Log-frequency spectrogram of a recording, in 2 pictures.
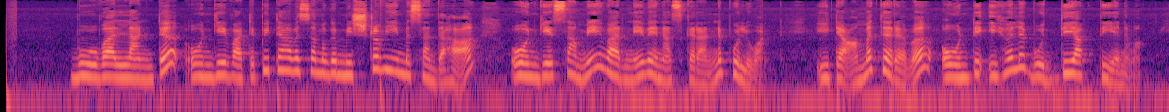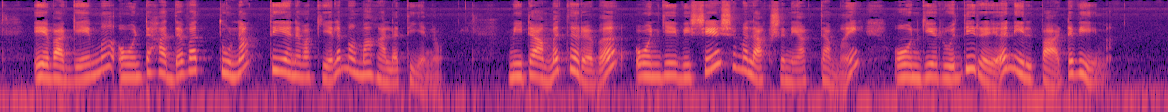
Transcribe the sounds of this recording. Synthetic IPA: buːʋalːanʈəʔounɡeːʋaʈəpiʈaːʋəsaməɡəmisroʋiːməsand̪əɦa̰ | ounɡesameːʋarneʋenaskəɾa̰nːəpulṵʋa̰n | iːʈəʔa̰mət̪əɾəʋəouɳʈəʔiɦələbud̪ːijak̚t̪ijənə̰ʋa̰ | eːʋaɡeːməʔounʈəɦad̪əʋat̪ːunak̚t̪ijenəʋakiəlɐmɐmaɦalɐt̪ijə̰nə̰ʋa̰ | miːʈəamət̪əɾəʋəounɡeːʋiʃeːʃəməlakʂənejak̚t̪ama̰jounɡeɾud̪iɾəjənilpa̰ːʈəʋiːmə̰

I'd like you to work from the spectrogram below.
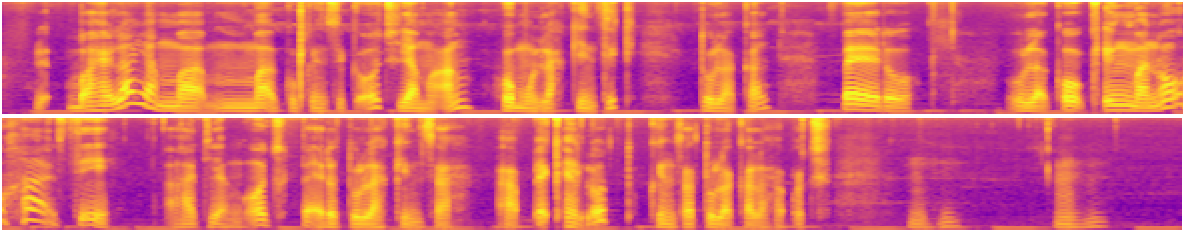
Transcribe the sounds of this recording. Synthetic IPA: baɦelaʔjamamaʔkukinsiko̰t͡ʃjama̰ʔa̰ŋhomulahkinsikt̪ulakal | peɾo | ulakʼoʔkʼiŋmanoʔhaʔt͡siʔa̰hat͡ʃja̰ʔŋʔot͡ʃpḛɾot̪ulahkinsaha̰ɓekʼehlʔo̰t̪u̥kinsaht̪ulakalahʔot͡ʃ̩ | h | h̩

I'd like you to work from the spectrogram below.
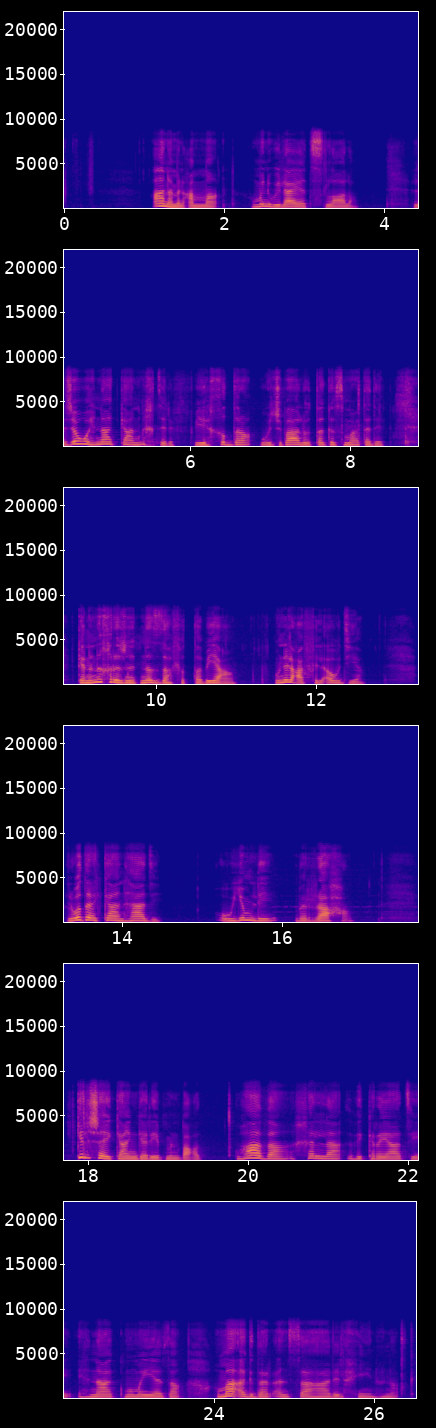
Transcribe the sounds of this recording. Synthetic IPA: ʔanamɪnʕamːaːn | wmɪnwɪlaːjḁsˤlɑːlɑ | ɪld͡ʒawːhɪnaːkːaːnmʊxt̪alɪfːiːxɑd̪ˤɾˤɑwɪd͡ʒɪbaːlwt̪ˤːɑɡsmʊʕt̪ad̪ɪlkɪnanɪxɾˤɑd͡ʒnɪt̪anazːahfit̪ˤːɑbiːʕa | wnɪlʕabfilʔa̰wd̪ɪja | ʔɪlwɑd̪ˤʕkaːnɦaːd̪i | wjɪmli | bɪrˤːɑːħa̰ | kʊlːʃeːkaːnɡaɾiːbmɪnbɑʕd̪ˤ | whaːðaxalːaðɪkɾɪjaːt̪ihɪnaːkmʊmajːazawmaʔa̰ɡd̪ɑɾˤʔa̰nsaːɦalɪlħiːnɦɪnaːk

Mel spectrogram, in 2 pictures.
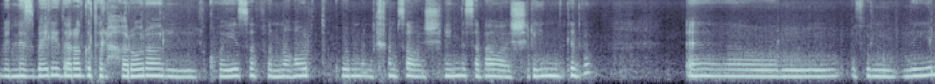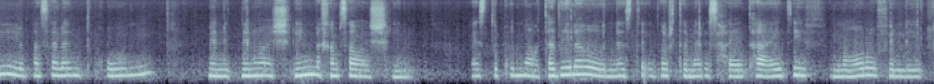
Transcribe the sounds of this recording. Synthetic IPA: benːes̬bæliːd̪ɑɾˤːɑɡælħɑɾˤɑːɾˤɑlkowæjːesæfinːɑɦɑːɾˤt̪æ̥kuːnmenxæmsæweʕeʃɾiːnlesæbʕaweʕeʃɾiːnked̪æ | ʔæwelfilːeːlmæsælænt̪æ̥kʰuːn | menʔet̪neːnweʕeʃɾiːnlexæmsæweʕeʃɾiːn | ħejst̪ækuːnmoʕt̪æd̪elæwenːæːst̪eʔd̪ɑɾˤt̪emæːɾesħajæːt̪hæʕaːd̪ifinːɑɦɑːɾˤwefilːeːl

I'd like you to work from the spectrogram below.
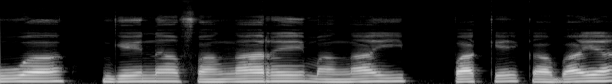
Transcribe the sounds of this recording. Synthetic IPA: ua | ŋɡenafaŋaɾemaŋai | pakekabaja

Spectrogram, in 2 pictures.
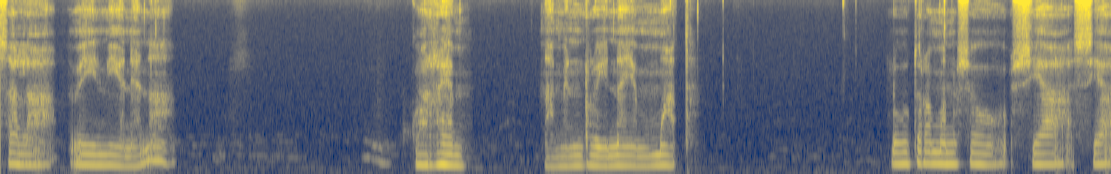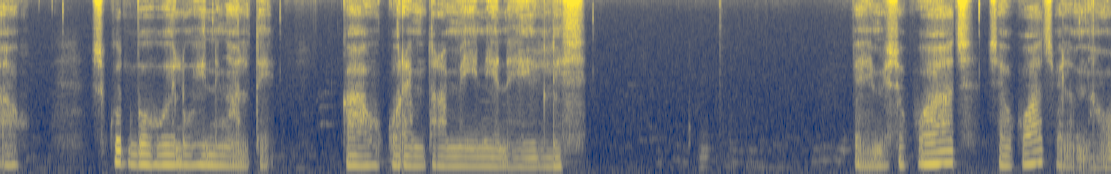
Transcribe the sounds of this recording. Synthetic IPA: salame̞jniene̞na | ko̞ɾe̞m | naminɾojinajemːat | lutaɾamanusowsiasia̰ | si̥kutboɦueluɦiniŋa̰lte̞̰ | kahuko̞ɾe̞mtaɾame̞jnienehelis | pḛḭmisopoat͡ʃsiawkoat͡ʃbḛla̰mnao

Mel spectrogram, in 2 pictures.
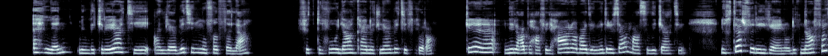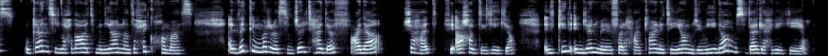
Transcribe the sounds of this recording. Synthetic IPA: ʔaɦlanmɪnðɪkɾɪjːaːt̪ʰiʕanlʊʕbat̪ilmʊfɑðˤːɑlɑ | fit̪ˤːʊfuːlɑkaːnat̪lʊʕbaðkʊɾˤɑ | kʊlːananɪlʕabhafilħɑːɾˤɑbaʕd̪ɪlmad̪ɾˤɑsamaʕsˤɑd̪iqaːt̪inɪxt̪ɑːɾˤfaɾiːɡeːnwɪlɪt̪naːfas | wɪkaːnat̪lːɑħðˤɑːt̪maljaːnːɑðˤɨħɪkwxamaːsʔaðːakːɪɾmɑrˤːɑsad͡ʒːalt̪ɦad̪afʕala | ʃaɦd̪fiʔaːxɪɾˤd̪ɪɡiːɡaʔɪlkɪlːʔɪnd͡ʒaːnmɪnɪlfɑɾˤħakʰaːnat̪ʔajːaːmd͡ʒamiːlawɪsˤɨd̪aːɡaħaɡiːɡɪjːa

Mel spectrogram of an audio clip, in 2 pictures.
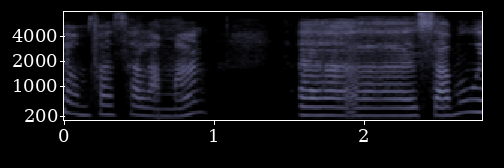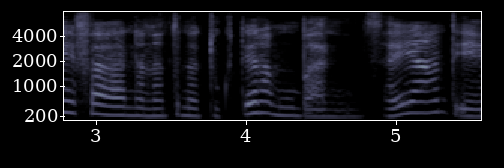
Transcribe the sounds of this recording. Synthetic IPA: eaminfasalamanə | z̥amuefənanat̪inəd̪uku̥t̪eɾamumbaniiz̥ajanid̪e

